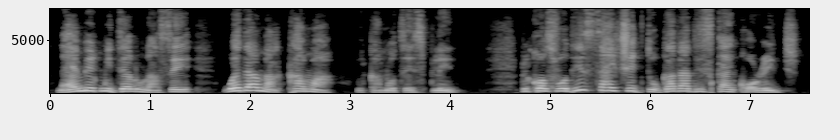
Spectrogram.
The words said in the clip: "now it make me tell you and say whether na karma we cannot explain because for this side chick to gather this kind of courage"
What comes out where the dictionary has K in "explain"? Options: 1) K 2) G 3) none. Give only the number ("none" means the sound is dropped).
1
